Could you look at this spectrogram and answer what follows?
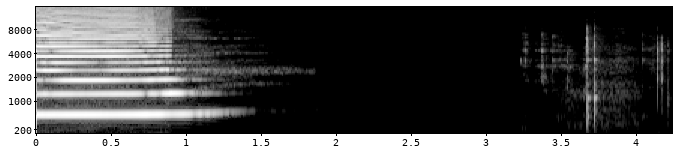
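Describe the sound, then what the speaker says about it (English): A single loud air horn blast at a live vinyl record sale, a bright harmonic honk lasting about a second before cutting off into silence, followed by faint clicks and handling noises. "It's time for the air horn."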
